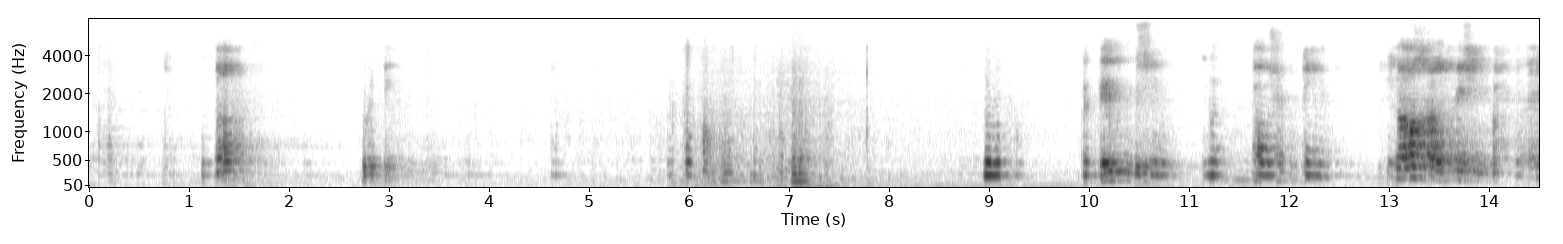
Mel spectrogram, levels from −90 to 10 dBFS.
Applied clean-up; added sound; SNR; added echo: neural mask model DeepFilterNet 3.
